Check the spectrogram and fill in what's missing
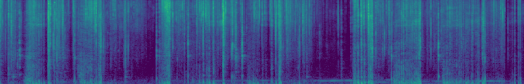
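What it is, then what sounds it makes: Dry bar soap being cut. A palm-sized solid oval bar of dry white soap with a rose-gold painted coating is held in the hand and scraped with a small metal blade that cuts off slices. The cuts make dry, crisp crackling and crunching scrapes in quick bursts, with bright edges over a low background rumble.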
